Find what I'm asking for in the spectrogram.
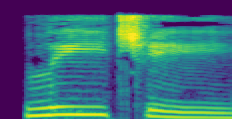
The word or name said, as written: leachy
